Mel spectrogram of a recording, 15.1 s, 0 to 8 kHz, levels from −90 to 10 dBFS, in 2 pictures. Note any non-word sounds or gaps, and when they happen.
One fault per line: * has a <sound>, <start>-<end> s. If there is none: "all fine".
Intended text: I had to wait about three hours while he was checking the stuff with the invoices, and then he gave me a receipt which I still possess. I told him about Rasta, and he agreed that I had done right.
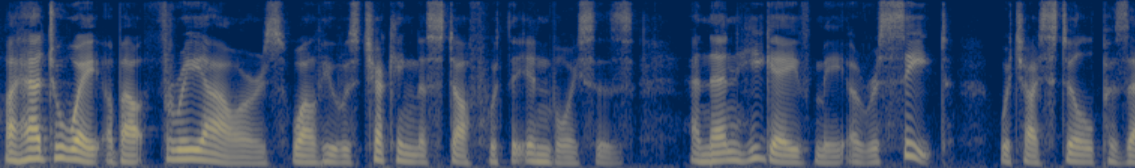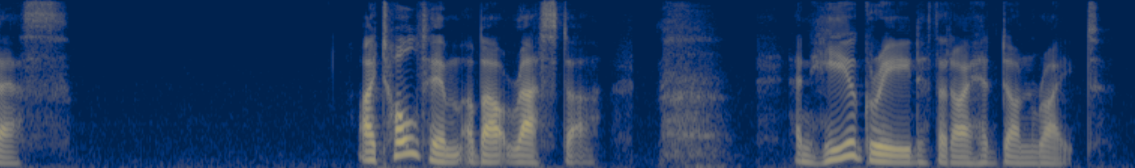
* has a breath, 11.9-12.5 s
